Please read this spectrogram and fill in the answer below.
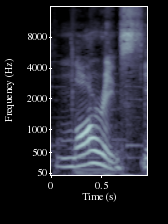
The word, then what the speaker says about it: Lawrence: 那我们下一个来看一看，因为饥饿游戏大火的大表姐啊，Jennifer Lawrence。 – 啊，大表姐的名发起来其实还是没有什么压力啊，直接发 Jennifer 就可以了。 – 嗯，姓呢就需要注意一下了，劳伦斯读作 Lawrence。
